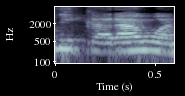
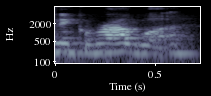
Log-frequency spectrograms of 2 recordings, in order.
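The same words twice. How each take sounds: First: The name is said with Spanish pronunciation. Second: The name is said with English pronunciation. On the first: The speaker calls it right. "I'm from Nicaragua" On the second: The speaker calls it wrong. "not Nicaragua"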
